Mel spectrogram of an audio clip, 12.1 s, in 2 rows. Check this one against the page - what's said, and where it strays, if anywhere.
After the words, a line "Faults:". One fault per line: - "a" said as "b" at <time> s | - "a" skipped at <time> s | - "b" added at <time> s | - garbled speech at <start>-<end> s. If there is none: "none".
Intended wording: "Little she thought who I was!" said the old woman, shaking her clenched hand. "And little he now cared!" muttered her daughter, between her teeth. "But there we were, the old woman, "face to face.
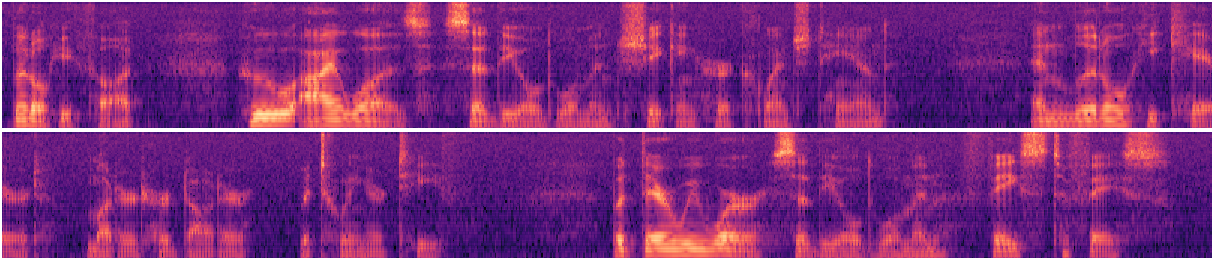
"Little he thought who I was!" said the old woman, shaking her clenched hand. "And little he cared!" muttered her daughter, between her teeth. "But there we were, said the old woman, "face to face.
Faults:
- "she" said as "he" at 0.2 s
- "now" skipped at 5.8 s
- "said" added at 9.9 s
